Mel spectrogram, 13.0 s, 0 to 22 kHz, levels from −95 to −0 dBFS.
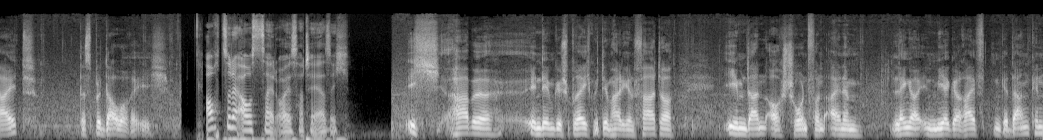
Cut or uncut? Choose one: cut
